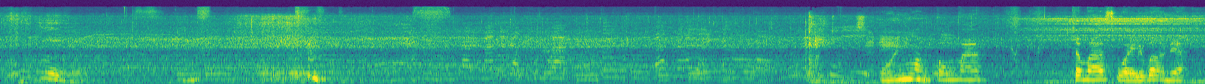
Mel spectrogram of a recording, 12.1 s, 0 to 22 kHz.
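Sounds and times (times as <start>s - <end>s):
sustained musical tones: 0.0s - 12.0s.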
